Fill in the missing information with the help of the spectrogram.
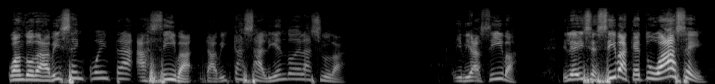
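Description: High-voiced animated preacher man. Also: normal speed, no room sound, studio quality. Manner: animated storytelling, acting out voices. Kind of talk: sermon.

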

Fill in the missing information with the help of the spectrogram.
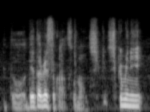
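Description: A man with a husky, gravelly voice picks his words slowly, stumbling and filling pauses as he explains how feedback reaches him. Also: on the high side, lively intonation, dark tone. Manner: hesitant, many fillers and stumbles. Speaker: designer. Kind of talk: casual work conversation.

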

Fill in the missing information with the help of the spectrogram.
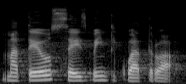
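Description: A woman reading Bible verses aloud in a steady, measured way during a sermon. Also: fairly low pitch. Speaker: scripture reader.

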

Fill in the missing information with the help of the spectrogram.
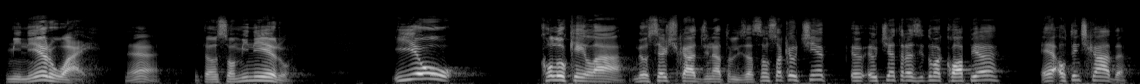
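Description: Animated male pastor telling a story. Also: on the high side, brisk, clear, resonant tone. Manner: animated, acts out dialogue. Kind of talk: storytelling sermon.

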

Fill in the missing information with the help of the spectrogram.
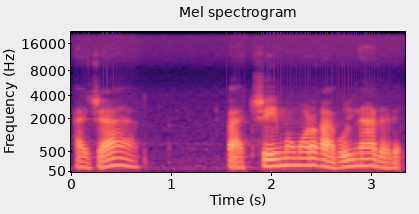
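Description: A woman's voice: sits low, lo-fi sound. Stubborn scornful father, read by a woman. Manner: scornful, shouting bursts. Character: stubborn angry middle-aged father, scornful.

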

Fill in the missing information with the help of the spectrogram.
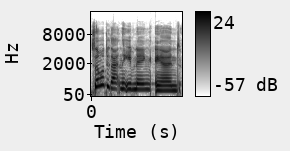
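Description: A woman's voice: on the high side, very animated, quick pace, smooth, dry recording, studio quality. A young woman co-hosting a podcast in casual chat, a little congested from a cold, talking freely with lots of fillers and laughter. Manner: chatty, laughs often, many fillers. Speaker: podcast co-host.

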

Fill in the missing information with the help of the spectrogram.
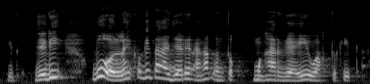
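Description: A woman guest on a podcast who explains parenting advice at length in a lively, casual way. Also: medium pitch, quick pace. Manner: explains at length, lively, acts out calm soft-spoken examples.

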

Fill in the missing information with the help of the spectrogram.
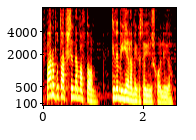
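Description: A woman's voice: on the low side, big pitch swings, slightly rough, soft background music. A woman in her fifties co-hosting a show, telling long stories in casual chat with many restarts and asides. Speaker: radio show co-host.

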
